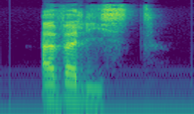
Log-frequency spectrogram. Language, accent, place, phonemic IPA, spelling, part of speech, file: French, France, Lyon, /a.va.list/, avaliste, noun, LL-Q150 (fra)-avaliste.wav
- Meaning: guarantor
